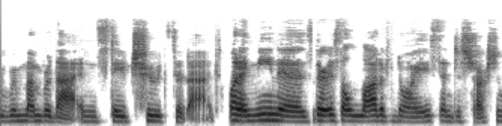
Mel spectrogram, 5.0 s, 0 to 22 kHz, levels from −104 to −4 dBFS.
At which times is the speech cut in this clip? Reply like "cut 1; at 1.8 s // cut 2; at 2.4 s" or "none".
cut 1; at 2.1 s // cut 2; at 3.1 s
